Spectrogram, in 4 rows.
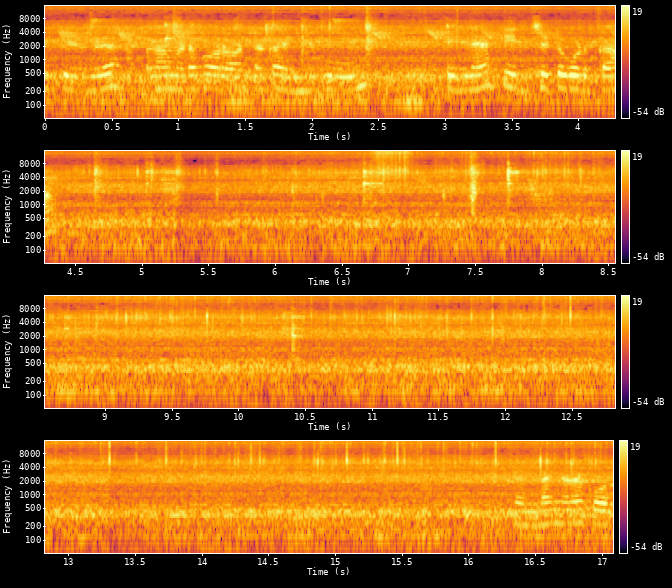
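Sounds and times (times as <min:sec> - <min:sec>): flatbread sizzling in oil: 0:00.0 - 0:17.0.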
